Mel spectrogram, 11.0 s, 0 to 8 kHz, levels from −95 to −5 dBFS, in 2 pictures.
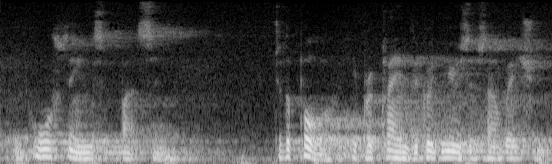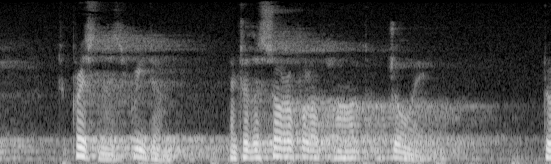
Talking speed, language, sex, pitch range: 140 wpm, English, male, 115-130 Hz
